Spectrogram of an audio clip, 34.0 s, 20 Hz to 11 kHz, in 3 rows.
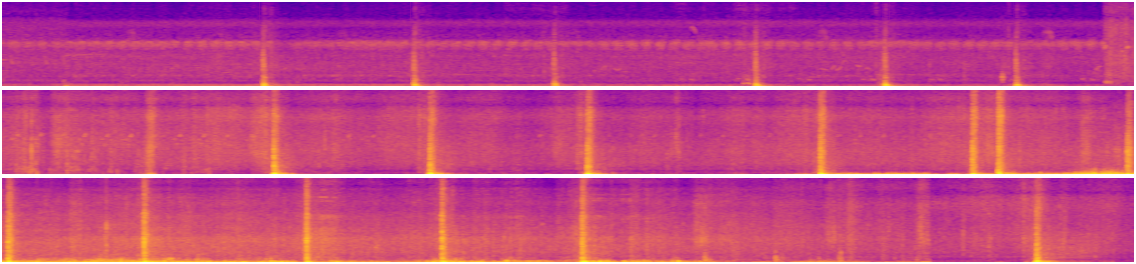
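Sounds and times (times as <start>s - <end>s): low rumbling noise: 19.1s - 32.0s.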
